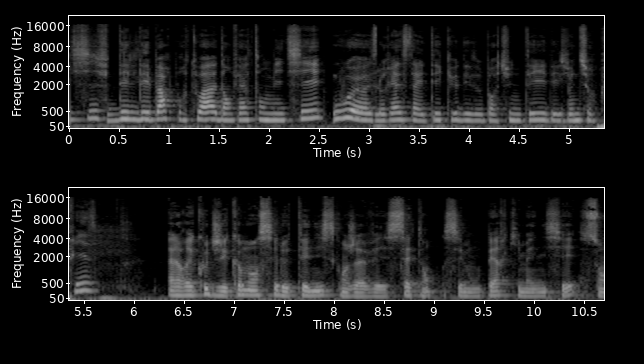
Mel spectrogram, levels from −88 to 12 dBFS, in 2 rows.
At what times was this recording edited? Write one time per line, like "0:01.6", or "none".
0:03.0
